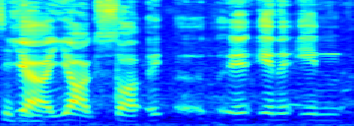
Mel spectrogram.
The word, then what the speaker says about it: Yog-Sothoth: Yeah, Yog-Sothoth. In I believe he said it with the soft th, Yog-Sothoth.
